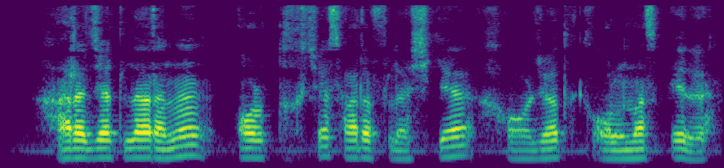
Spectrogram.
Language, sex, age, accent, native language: Uzbek, male, 18-24, Andijon, Uzbek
